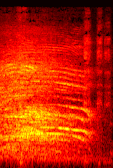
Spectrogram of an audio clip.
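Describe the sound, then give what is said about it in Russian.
A crowd shouts "Haribol" together in one loud, sustained chorus of voices, swelling briefly and then fading out over about two seconds. “Пожалуйста, громко Харибол крикните.”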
